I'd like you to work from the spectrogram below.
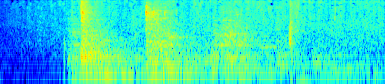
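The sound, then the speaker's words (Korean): Metallic clanks and rattles as a key unlocks a house's iron front gate and the gate is pulled open, three sharp impacts over a scraping, rumbling background, with no voices. It happens at night in the rain, in a narrow alley without streetlights, lit by a phone flashlight. “우산을 눌러 쓰고 철대문으로 다가가 휴대폰 후레쉬를 비추며 열쇠를 꺼내 대문을 열었다.”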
